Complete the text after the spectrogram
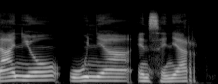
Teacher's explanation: con la parte media de la lengua contra el paladar duro, para la ñi, que es palatal. La ñi, claro.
